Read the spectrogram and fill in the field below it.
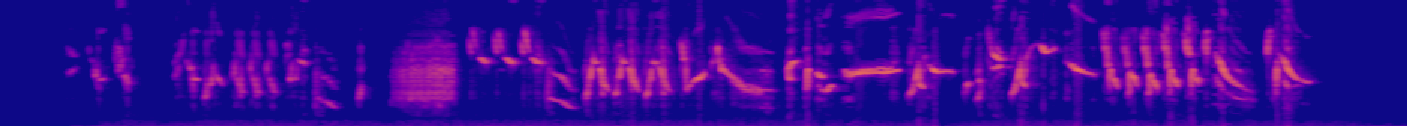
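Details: A Grey-crowned goldfinch (Carduelis caniceps) sings continuously for training caged birds: quick liquid twitters mixed with a short buzzy rasp, sweeping whistled notes and rapid trills, ending cleanly after about six seconds.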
